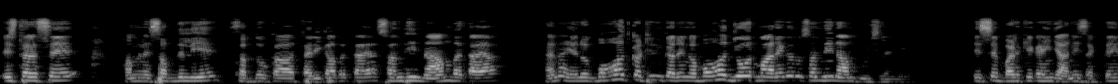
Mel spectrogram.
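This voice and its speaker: Questioning Hindi grammar teacher, bit high. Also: male voice, a bit bright. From India. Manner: asks questions then answers them himself, repeats key words slowly. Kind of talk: classroom lesson explaining sandhi. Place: Jaipur language institute.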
